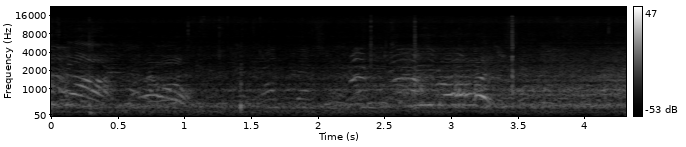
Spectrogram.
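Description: Indistinct shouts and calls from players and onlookers across an outdoor football pitch, with a couple of short sharp knocks, one about a second and a half in and one near the end.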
